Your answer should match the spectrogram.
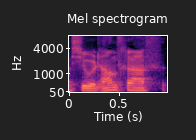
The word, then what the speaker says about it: Sjoerd Handgraaf: Your the way you pronounce my name is great. I'm Steuart Hunra.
